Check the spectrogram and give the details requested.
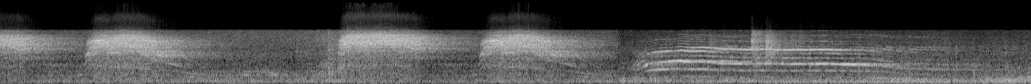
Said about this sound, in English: And every night at 3 a.m., there are cats.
